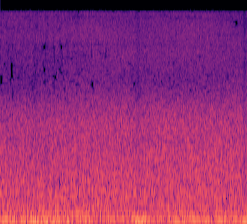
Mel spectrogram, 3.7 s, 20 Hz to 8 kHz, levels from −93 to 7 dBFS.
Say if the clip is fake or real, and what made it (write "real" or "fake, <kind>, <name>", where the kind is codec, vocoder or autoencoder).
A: real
